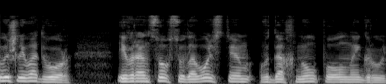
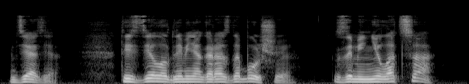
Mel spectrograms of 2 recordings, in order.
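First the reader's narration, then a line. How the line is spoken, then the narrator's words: Plain. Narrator (Russian): ответил Громов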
